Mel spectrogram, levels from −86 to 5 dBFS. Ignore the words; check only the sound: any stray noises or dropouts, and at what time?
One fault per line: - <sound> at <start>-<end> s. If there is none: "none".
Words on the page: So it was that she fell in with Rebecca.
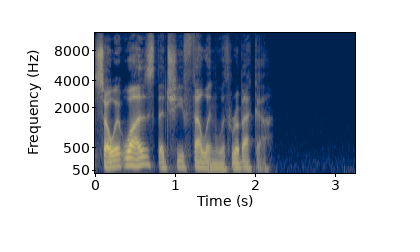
none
